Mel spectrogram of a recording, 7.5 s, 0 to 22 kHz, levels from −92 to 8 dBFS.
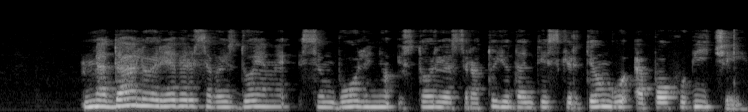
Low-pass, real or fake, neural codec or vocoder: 7.2 kHz; real; none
